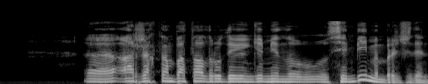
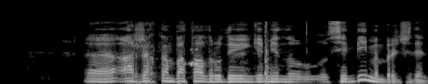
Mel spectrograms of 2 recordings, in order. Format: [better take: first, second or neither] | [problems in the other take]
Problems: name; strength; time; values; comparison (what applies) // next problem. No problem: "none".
first | noise reduction (classical method spectral subtraction)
